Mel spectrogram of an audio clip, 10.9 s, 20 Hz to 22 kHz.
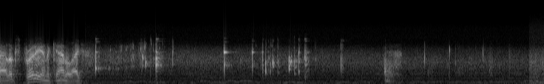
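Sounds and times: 
speech: 0.2 - 2.0
glasses clinking: 1.8 - 3.5, 4.5 - 7.0
wine poured into a glass: 1.8 - 3.5, 4.5 - 6.3.

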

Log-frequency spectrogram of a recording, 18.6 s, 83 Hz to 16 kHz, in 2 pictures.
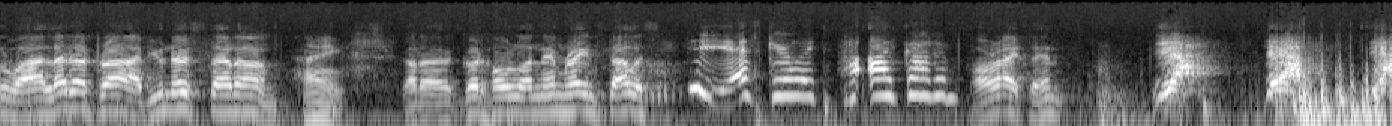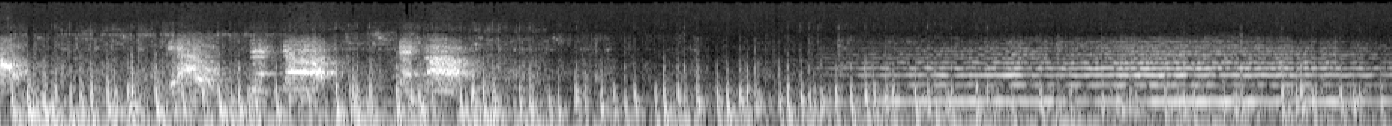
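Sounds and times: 
buckboard wagon wheels rumbling: 0.0 - 2.0, 2.7 - 18.5
horses pulling a buckboard wagon galloping: 0.0 - 2.0, 2.6 - 18.5
speech: 0.0 - 9.6, 10.4 - 12.6
droning tone: 14.5 - 18.5.

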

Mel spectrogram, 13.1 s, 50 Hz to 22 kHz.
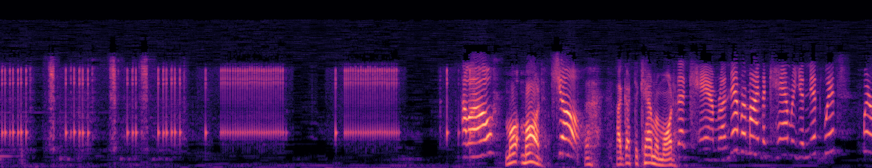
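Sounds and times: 
rotary telephone dial clicking pulses: 0.0 - 4.3, 5.0 - 6.0
buzzing telephone ring tones: 0.0 - 7.0
speech: 7.6 - 13.0.

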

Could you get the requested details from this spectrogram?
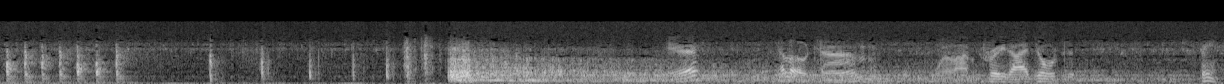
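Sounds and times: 
knocking on a door: 0.0 - 1.4
rush of wind-like noise on a stormy night: 4.5 - 12.2
speech: 10.0 - 10.8, 12.0 - 12.2.

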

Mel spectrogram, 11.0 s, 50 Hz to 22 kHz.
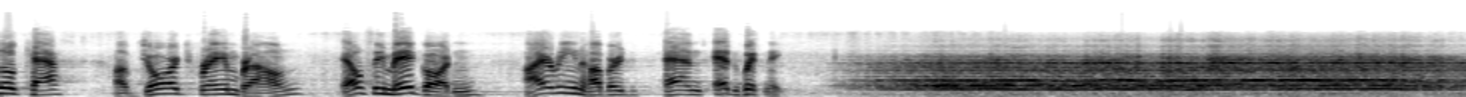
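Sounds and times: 
speech: 0.0 - 6.0
train whistle blowing: 6.6 - 10.9.

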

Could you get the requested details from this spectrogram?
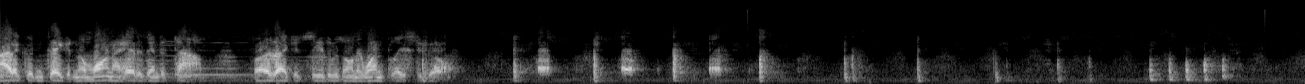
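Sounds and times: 
speech: 0.0 - 4.6
loud heavy knocking on a store's door: 11.5 - 12.3.

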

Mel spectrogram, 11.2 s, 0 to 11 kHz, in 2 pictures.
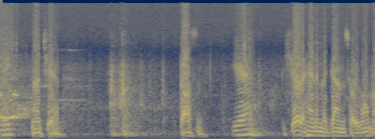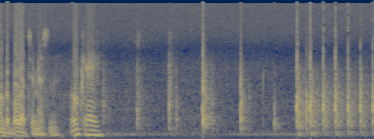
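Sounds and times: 
low steady hum: 0.0 - 11.2
speech: 0.1 - 1.0, 2.7 - 7.2
knocking on a door: 7.2 - 11.2.

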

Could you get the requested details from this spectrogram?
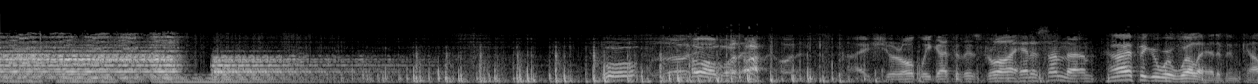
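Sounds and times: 
musical passage: 0.0 - 4.4
horses clip-clopping as riders set off: 2.9 - 12.5
speech: 9.1 - 12.5.

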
